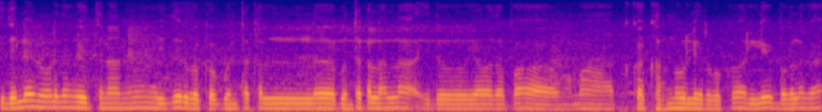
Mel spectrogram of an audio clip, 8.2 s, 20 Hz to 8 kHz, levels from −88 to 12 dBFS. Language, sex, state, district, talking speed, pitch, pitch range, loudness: Kannada, male, Karnataka, Raichur, 115 wpm, 130 Hz, 125-135 Hz, -17 LUFS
